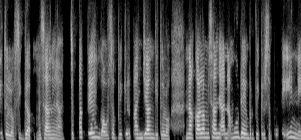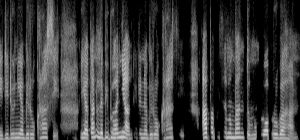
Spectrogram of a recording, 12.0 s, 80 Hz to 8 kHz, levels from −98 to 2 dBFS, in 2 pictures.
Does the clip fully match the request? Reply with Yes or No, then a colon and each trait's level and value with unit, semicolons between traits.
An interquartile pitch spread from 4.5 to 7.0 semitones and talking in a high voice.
No: average, 2.8 semitones; high, 230 Hz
